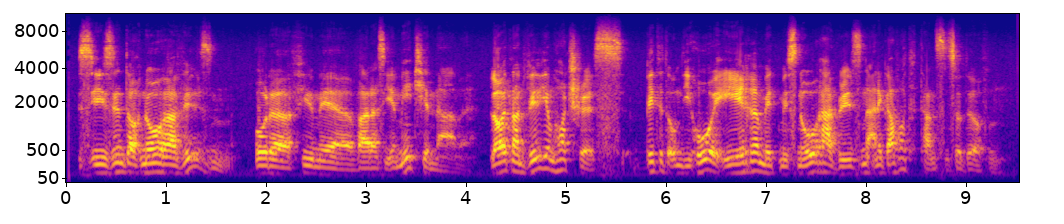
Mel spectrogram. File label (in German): Hörprobe des deutschen Synchronschauspielers; Lex Barker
